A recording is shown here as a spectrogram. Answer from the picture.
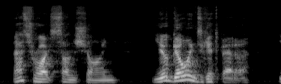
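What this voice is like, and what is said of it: William Regal impression, Blackpool accent. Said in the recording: “my Regal impression ... a Blackpool impression”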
